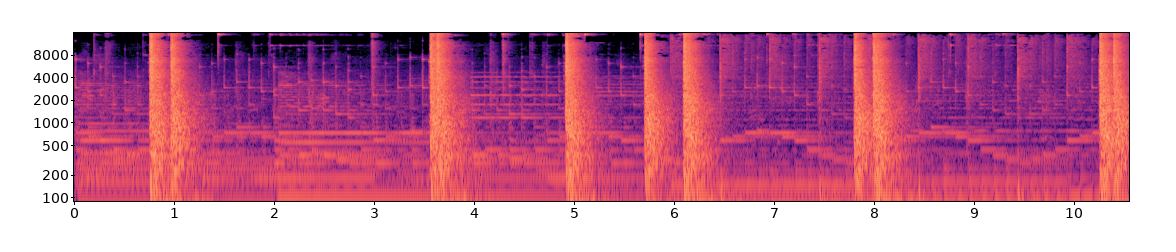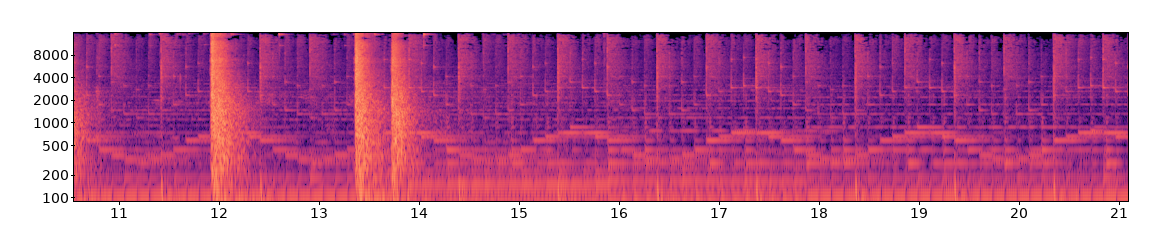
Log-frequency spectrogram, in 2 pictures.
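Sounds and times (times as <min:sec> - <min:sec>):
background music: 0:00.0 - 0:21.0
rifle shots ringing in range hall: 0:00.8 - 0:01.3, 0:03.6 - 0:04.0, 0:07.8 - 0:08.4, 0:10.3 - 0:10.8, 0:11.9 - 0:12.4, 0:13.4 - 0:14.0.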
